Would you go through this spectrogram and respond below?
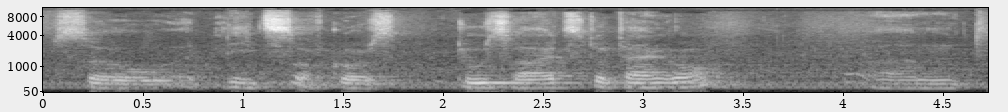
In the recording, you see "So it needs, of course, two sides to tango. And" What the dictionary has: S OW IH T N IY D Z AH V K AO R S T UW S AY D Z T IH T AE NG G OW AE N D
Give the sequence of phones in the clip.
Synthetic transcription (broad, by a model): S OW IH T L IY D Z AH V K AO R S T UW S AY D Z T IH T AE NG G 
